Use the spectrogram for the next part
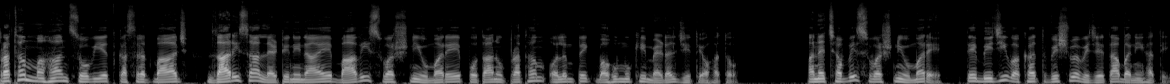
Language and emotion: Gujarati, neutral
